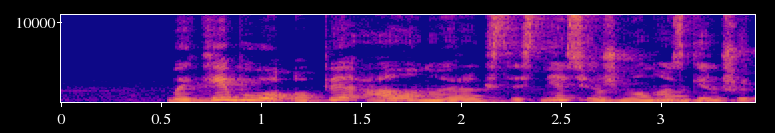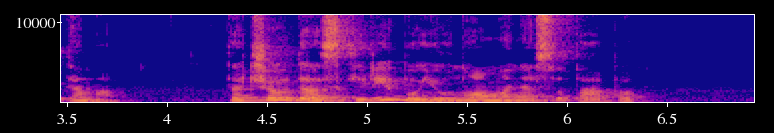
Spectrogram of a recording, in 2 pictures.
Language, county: Lithuanian, Tauragė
